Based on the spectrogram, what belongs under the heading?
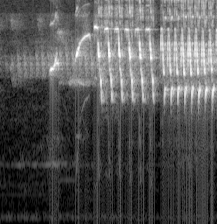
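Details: Canary song for training other birds, beginning with soft notes and a rising whistle, then breaking into a loud, fast, rolling trill.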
